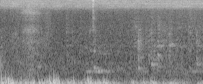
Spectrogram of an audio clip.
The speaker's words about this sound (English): It's a little windy. I'm outside right now. Hopefully this isn't crackling or anything for you guys.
